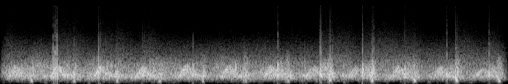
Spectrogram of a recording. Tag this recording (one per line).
baby
field-recording
heartbeat
doppler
